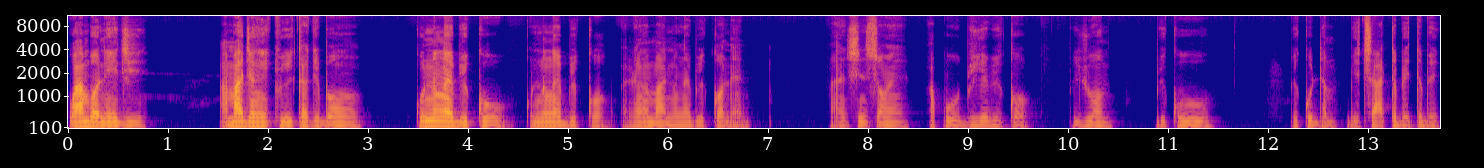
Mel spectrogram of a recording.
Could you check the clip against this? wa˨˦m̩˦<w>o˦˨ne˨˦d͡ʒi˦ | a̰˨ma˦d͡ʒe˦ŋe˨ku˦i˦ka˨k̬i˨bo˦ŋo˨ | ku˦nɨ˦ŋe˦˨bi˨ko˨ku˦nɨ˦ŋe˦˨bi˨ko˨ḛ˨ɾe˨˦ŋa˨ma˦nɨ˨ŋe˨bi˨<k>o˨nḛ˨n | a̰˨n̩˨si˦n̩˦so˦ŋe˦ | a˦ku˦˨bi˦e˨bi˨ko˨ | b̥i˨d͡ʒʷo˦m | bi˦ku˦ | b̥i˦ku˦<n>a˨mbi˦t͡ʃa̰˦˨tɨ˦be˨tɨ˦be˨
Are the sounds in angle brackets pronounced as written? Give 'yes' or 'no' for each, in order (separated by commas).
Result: no, yes, no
